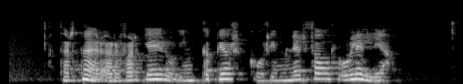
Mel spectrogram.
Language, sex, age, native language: Icelandic, female, 40-49, Icelandic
